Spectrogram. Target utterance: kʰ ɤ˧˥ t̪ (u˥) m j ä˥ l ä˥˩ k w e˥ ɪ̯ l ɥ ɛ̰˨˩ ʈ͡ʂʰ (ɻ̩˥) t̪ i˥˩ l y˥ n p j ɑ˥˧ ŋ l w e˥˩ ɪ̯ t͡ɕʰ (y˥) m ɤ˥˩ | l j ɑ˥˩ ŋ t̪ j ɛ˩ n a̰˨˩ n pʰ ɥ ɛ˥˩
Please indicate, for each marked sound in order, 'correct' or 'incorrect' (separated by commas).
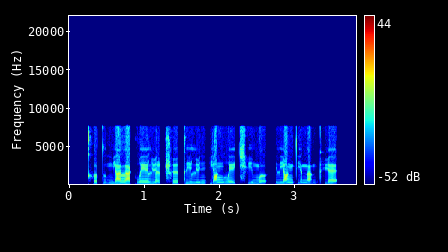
incorrect, correct, incorrect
